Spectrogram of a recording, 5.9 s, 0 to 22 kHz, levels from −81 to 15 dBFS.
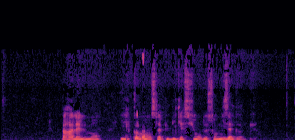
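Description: Speech runs dull and gurgly throughout, with a granular edge from coarsely quantised, flickering upper bands, likely MP2 compression at a low rate near 80 kbps. From 2.50 to 2.89 s, just before "la publication de son", DAB burbling occurs: bit errors of under one percent slipped past error correction and put short blips of noise into individual sub-bands.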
